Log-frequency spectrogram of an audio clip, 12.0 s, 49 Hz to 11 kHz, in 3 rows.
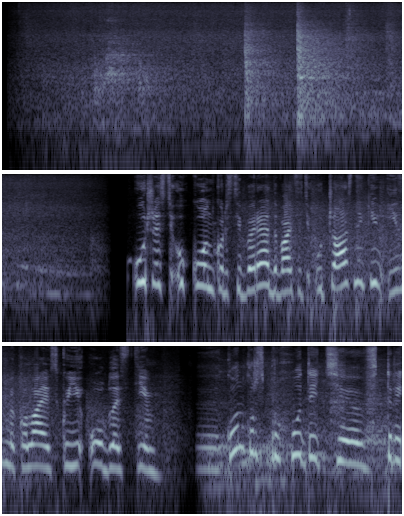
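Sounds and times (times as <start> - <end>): food frying in a pan: 0.1 - 5.1
utensils knocking cookware: 2.4 - 4.0, 6.0 - 9.6.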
